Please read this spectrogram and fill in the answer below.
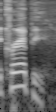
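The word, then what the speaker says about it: crappie: it from the West spell it crappy CRA not CRO CRA I don't give a crap about freaking plural against singular it's spelled crappy I say crappy I don't care what's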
